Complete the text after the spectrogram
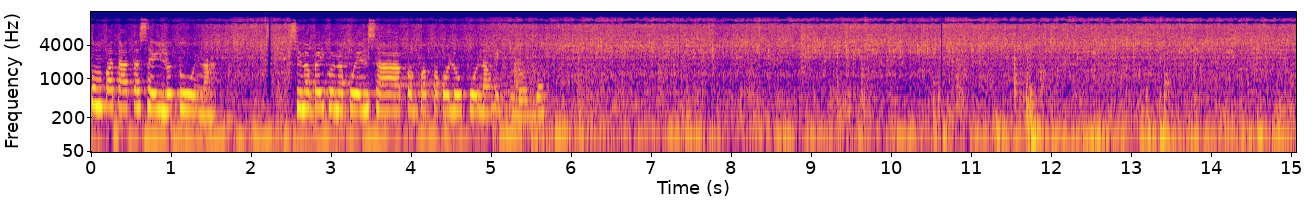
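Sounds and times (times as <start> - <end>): food sizzling in a wok: 0.0 - 15.0
wooden spatulas scraping and knocking: 5.3 - 15.0.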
